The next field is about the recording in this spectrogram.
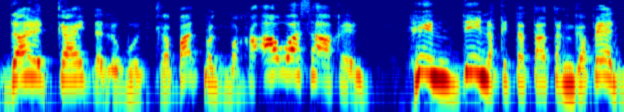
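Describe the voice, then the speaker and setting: A woman's voice: a little high, lively intonation, fairly quick, bright, forceful tone, dry recording. An actress playing a stern, bitter mother in a melodramatic radio drama, scolding curtly. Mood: bitter, angry. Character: angry, stern mother disowning her daughter.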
